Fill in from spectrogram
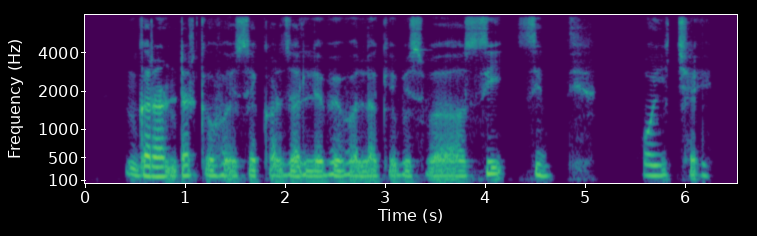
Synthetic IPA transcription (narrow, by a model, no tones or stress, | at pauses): ɡəɾaɳʈəɾkeɦoesekəɾd͡ʒalebeʋala̰keʋɪswasisɪd̪ʱ | hoːit͡ʃʰɛ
